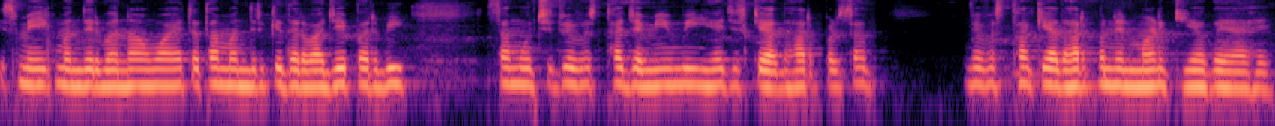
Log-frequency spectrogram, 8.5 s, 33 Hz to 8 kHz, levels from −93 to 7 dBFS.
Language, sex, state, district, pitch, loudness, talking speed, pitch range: Hindi, female, Uttar Pradesh, Jyotiba Phule Nagar, 200 Hz, -18 LUFS, 210 wpm, 195-205 Hz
